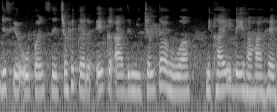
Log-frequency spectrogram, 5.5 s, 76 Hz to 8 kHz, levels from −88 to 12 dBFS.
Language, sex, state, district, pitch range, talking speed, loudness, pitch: Hindi, female, Bihar, Supaul, 180-200 Hz, 130 wpm, -17 LUFS, 185 Hz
